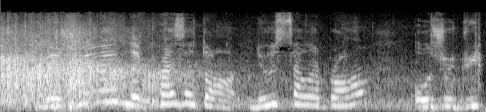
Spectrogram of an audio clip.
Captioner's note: some applause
